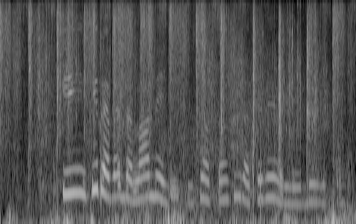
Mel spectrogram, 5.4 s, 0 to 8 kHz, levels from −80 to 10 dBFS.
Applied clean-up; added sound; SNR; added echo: none; Run; 1 dB; none.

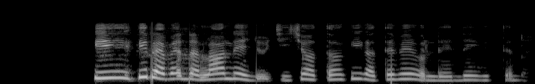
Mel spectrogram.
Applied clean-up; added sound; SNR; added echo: none; none; none; none.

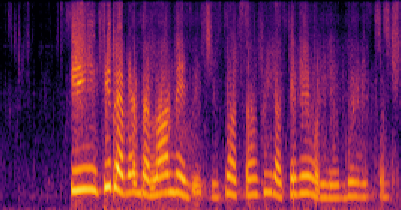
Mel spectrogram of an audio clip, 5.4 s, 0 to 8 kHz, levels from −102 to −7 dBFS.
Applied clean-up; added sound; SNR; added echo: neural separator model SepFormer DNS4.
